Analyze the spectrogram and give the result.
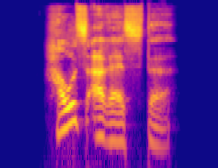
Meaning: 1. nominative/accusative/genitive plural of Hausarrest 2. dative singular of Hausarrest
- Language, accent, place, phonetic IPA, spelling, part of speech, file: German, Germany, Berlin, [ˈhaʊ̯sʔaˌʁɛstə], Hausarreste, noun, De-Hausarreste.ogg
